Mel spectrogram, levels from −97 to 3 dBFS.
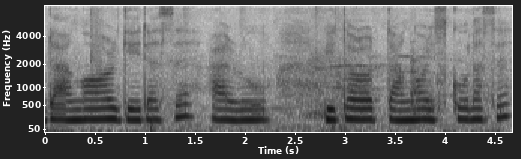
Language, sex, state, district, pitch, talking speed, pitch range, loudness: Assamese, female, Assam, Sonitpur, 210 Hz, 105 wpm, 205-215 Hz, -14 LUFS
